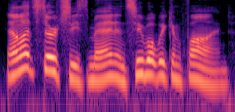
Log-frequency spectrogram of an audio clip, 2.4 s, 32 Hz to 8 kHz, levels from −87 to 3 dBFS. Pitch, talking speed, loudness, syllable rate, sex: 175 Hz, 280 wpm, -18 LUFS, 5.5 syllables/s, male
